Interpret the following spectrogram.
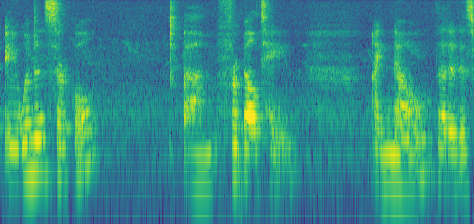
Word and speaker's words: Beltane: today I hosted a Women's Circle um for belain I know that it is pronounced Betina um but in the west primarily the United States it has sort of been co-opted and we now say belan predominantly um I hosted This Woman's Circle virtually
